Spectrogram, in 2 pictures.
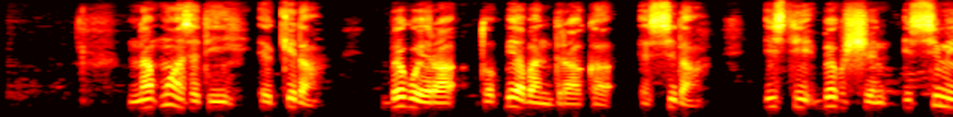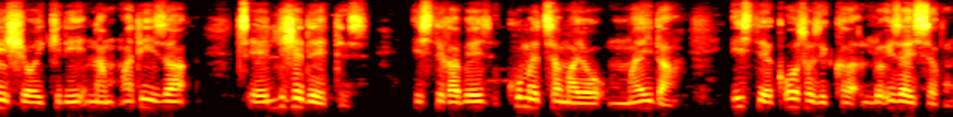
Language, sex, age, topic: Gamo, male, 25-35, government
